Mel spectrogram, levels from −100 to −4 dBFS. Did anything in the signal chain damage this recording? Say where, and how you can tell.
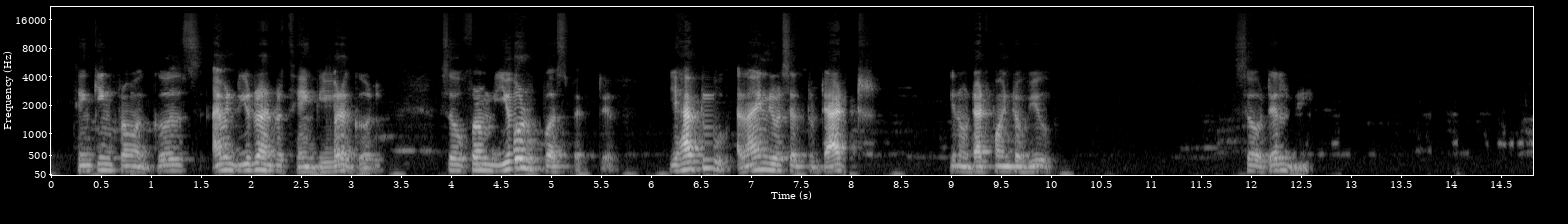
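Yes. The network stage. Short concealed packet loss appears at 0.75 to 0.82 s, 4.58 to 4.65 s and 7.94 to 8.01 s. About 40 ms of speech arrived too late each time. The decoder extended the preceding sound for 32 to 40 ms and blended back, leaving a brief smear or wobble.

Also in the network path, a burst of packet loss hits at 2.75 to 2.85 s and 6.54 to 6.65 s. Each drops about 80 ms. Concealment stretched the last sound for 74 and 80 ms while fading it, giving a held buzz or dying hiss before speech resumes further on.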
